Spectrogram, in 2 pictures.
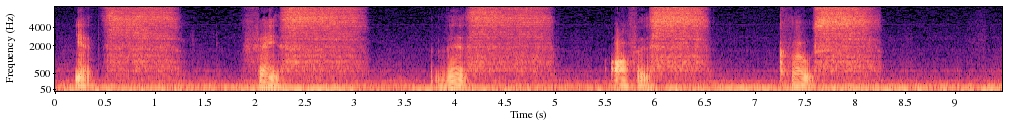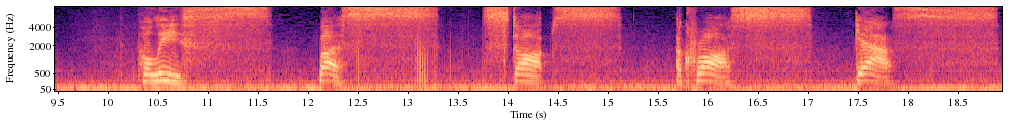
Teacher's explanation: the s is like the z except it's unvoiced so it's the same tongue placement as the z the z the s is like a gentle escape of steam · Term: unvoiced s sound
